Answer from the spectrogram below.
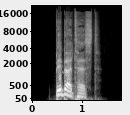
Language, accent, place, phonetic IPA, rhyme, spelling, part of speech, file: German, Germany, Berlin, [ˈbɪbɐtəst], -ɪbɐtəst, bibbertest, verb, De-bibbertest.ogg
- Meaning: inflection of bibbern: 1. second-person singular preterite 2. second-person singular subjunctive II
